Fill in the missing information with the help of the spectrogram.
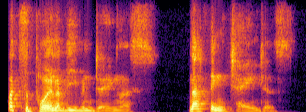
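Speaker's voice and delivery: a hint of giving up, sighed out; resigned. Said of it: "resignation means".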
